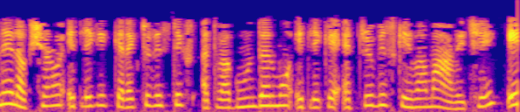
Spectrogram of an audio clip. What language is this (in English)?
Gujarati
